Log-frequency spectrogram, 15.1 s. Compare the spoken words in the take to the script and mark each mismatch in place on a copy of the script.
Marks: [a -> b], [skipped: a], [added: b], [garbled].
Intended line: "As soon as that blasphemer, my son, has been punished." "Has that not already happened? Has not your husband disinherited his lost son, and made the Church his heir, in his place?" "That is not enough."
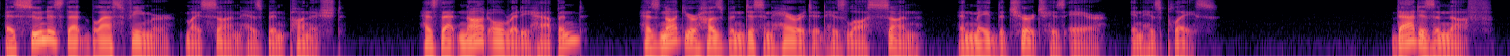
"As soon as that blasphemer, my son, has been punished." "Has that not already happened? Has not your husband disinherited his lost son, and made the Church his heir, in his place?" "That is [skipped: not] enough."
